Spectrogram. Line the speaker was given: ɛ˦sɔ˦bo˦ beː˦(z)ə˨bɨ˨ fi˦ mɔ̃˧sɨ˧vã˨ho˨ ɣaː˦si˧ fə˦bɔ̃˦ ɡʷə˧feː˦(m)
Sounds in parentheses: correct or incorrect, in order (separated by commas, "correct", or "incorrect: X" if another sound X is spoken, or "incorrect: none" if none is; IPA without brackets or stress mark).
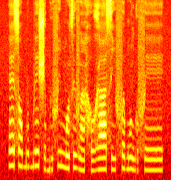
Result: incorrect: ʃ, incorrect: none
